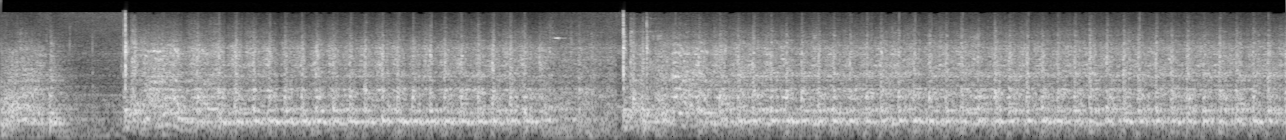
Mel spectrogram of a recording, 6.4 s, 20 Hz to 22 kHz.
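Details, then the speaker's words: 7.3L Powerstroke diesel, about 500K miles, mid injector upgrade, glow plugs reinstalled: two bursts of steady, even cranking turning freely with no binding; engine not locked up. "we got all the glow plugs back in and now I'm gonna go ahead and try to start it I'm just going to crank it first make sure it's not locked up"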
